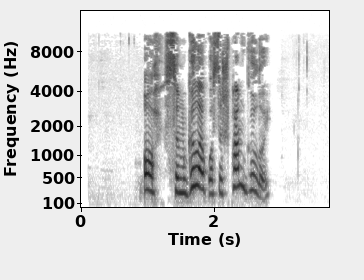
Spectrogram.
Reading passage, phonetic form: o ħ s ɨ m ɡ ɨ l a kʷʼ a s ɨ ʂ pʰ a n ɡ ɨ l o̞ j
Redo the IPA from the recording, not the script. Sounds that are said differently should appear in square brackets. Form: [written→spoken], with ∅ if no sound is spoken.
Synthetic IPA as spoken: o ħ s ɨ m ɡ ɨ l a kʷʼ a s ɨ ʂ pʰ a [n→m] ɡ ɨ l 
